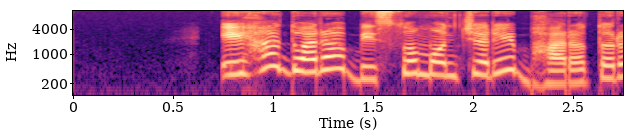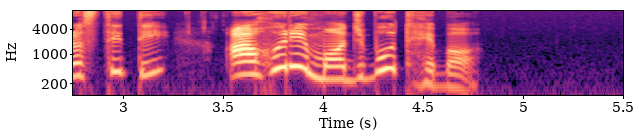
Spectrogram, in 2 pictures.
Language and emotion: Odia, neutral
